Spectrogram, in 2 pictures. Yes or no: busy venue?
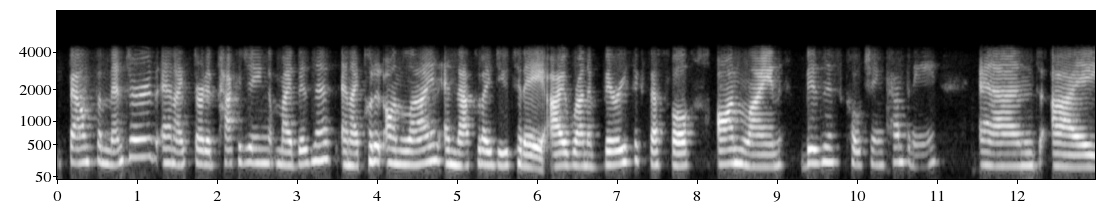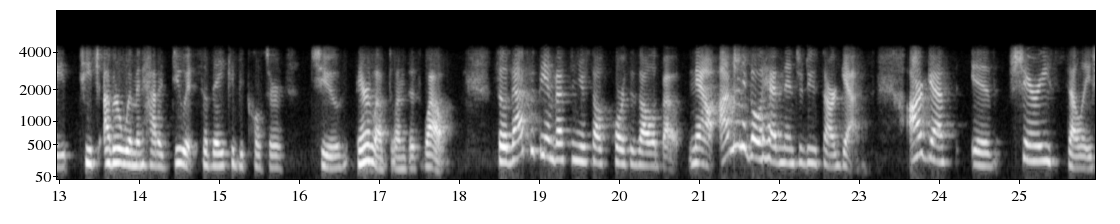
no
